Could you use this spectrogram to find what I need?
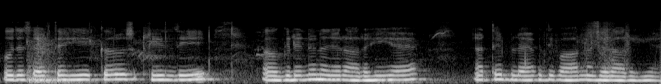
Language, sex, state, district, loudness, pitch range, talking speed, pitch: Punjabi, female, Punjab, Fazilka, -13 LUFS, 200-225 Hz, 180 wpm, 210 Hz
